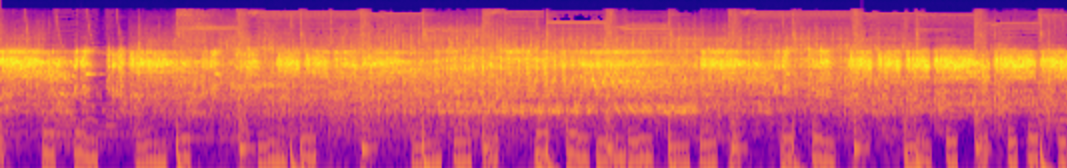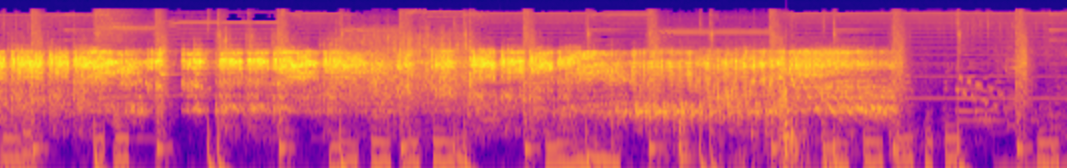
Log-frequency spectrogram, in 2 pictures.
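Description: Battery-powered light-up toy sniper rifle playing its electronic sound effect through its small speaker: a loud, continuous harsh noise that cuts off suddenly near the end. Background music with a beat runs underneath.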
